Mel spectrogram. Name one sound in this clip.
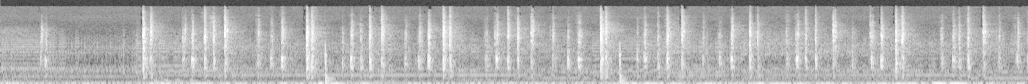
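A plastic guitar controller's strum bar and buttons click rapidly.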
